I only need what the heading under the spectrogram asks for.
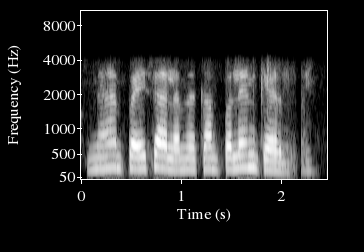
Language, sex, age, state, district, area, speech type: Maithili, female, 18-30, Bihar, Samastipur, rural, conversation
